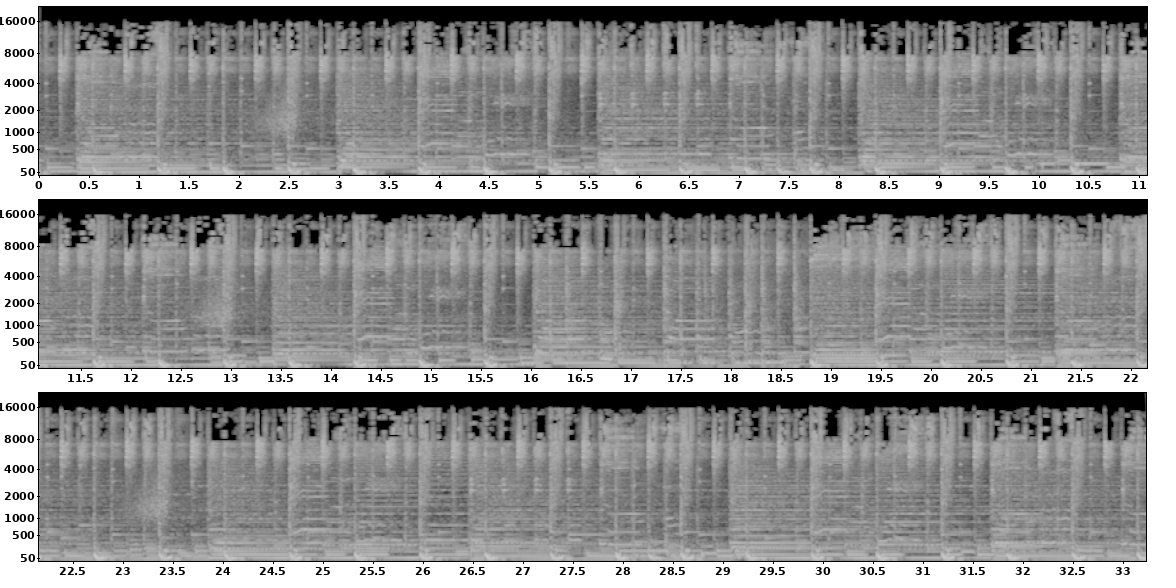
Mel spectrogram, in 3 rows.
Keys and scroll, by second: 5.3 Return, 6.3 ctrl+-, 7.2 ctrl++, 8.7 ctrl+-, 14.2 space, 31.1 Return.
